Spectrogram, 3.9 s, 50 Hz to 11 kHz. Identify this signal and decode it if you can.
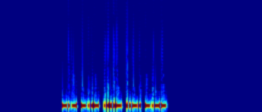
Morse code, heard as a keyed tone, about 53 wpm, 700 Hz. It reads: KX4FY
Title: USA Call Signs - 5 Characters - 50wpm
